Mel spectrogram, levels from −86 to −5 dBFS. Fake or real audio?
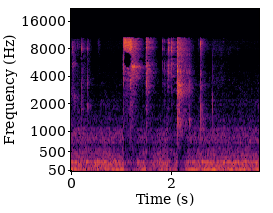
fake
